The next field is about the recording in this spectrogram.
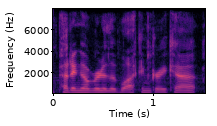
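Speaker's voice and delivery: ordinary delivery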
